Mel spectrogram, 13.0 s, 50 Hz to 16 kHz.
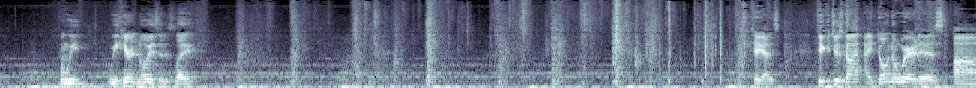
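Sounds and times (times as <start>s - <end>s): pulsing low bass: 0.0s - 13.0s.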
